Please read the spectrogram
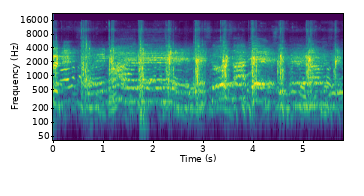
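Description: A group of voices singing the refrain of a devotional garba song together, over a steady percussive beat of about two hits a second.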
